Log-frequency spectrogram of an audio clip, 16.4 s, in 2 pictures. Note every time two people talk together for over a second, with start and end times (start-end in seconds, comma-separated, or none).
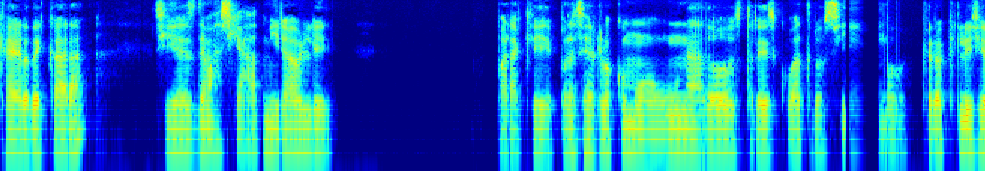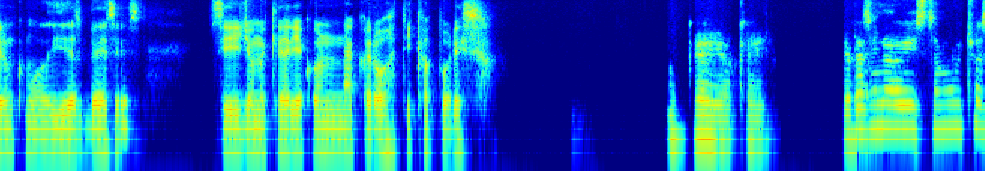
none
